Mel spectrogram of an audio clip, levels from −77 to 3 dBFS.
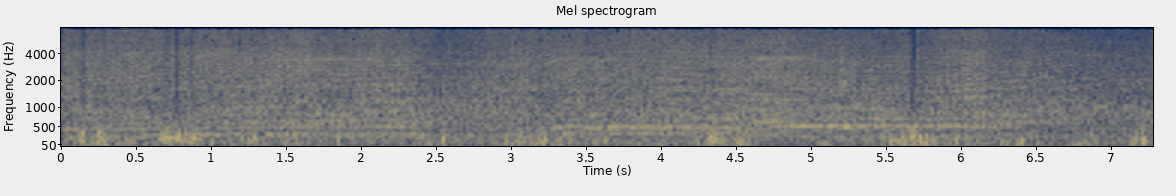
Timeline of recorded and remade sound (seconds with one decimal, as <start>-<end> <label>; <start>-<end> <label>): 0.0-4.4 recorded; 4.4-5.4 remade; 5.4-7.3 recorded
